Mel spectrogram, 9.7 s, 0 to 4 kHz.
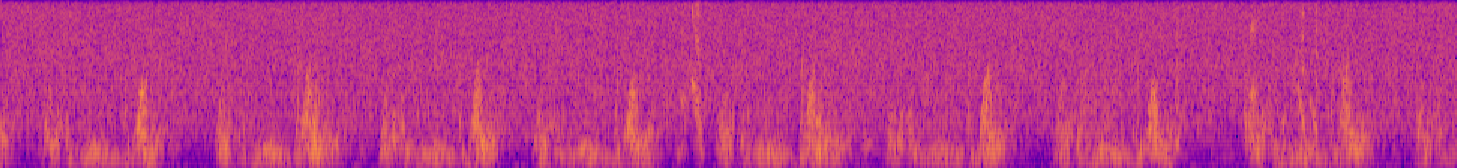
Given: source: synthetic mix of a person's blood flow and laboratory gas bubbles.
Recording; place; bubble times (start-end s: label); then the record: Doppler ultrasound of blood flow; precordium
4.49-4.86 s: bubbles
7.15-7.61 s: bubbles
7.81-7.90 s: bubbles
8.04-8.10 s: bubbles
8.26-8.43 s: bubbles
8.50-8.59 s: bubbles
8.62-8.88 s: bubbles
From the record:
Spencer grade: 2 (many but less than half of the cardiac periods contain bubble signals, singularly or in groups); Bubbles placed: only in the low amplitude regions of the cardiac cycle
